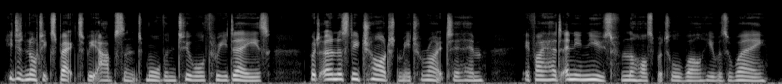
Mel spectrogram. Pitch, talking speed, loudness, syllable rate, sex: 195 Hz, 255 wpm, -20 LUFS, 6.4 syllables/s, female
